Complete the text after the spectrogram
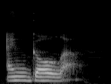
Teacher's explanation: The stress is on the second syllable but notice as well that the consonant sound /ŋ/ is there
